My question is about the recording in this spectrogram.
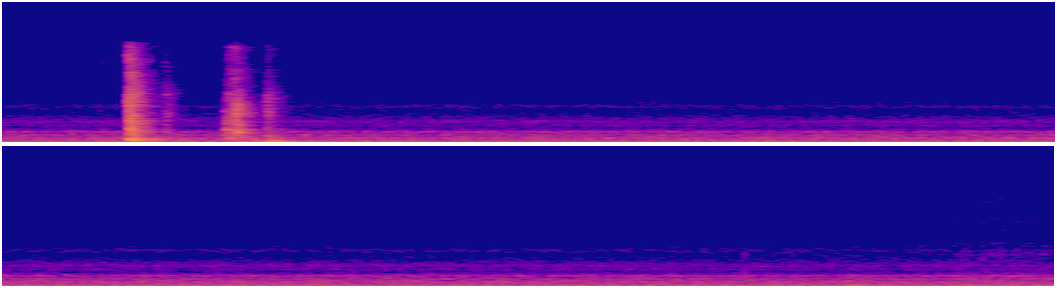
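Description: A door being shut: two knocks about half a second apart, then steady room tone with a faint hum.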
